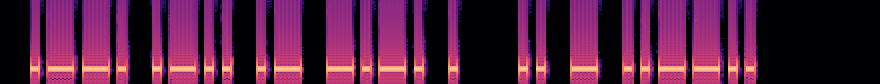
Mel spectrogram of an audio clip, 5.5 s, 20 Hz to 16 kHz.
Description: Morse code, heard as a keyed tone, about 22 wpm, 700 Hz. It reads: PLACE IT?
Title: Sentences from Top 200 Words and Abbreviations 22wpm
